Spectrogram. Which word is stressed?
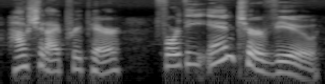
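prepare. The stress falls on the word prepare.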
